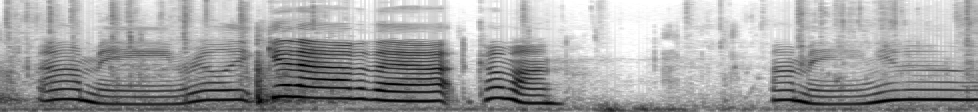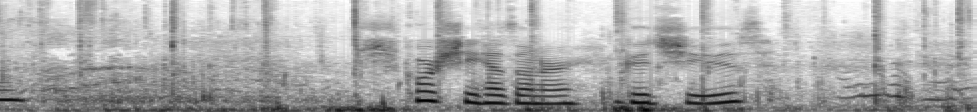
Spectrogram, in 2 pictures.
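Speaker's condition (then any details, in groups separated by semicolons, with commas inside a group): No condition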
